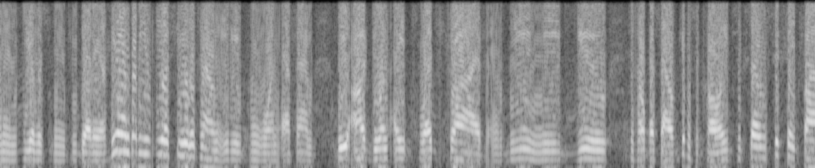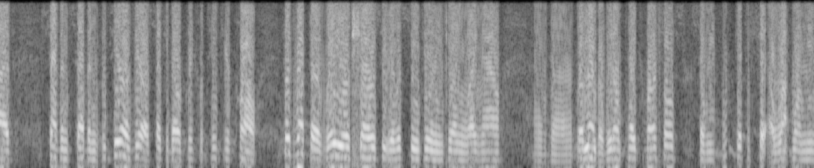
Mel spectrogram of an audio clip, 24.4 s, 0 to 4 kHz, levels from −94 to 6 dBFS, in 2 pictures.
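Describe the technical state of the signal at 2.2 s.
At 2.2 s you're hearing the mu-law and A-law mix-up, which runs through the whole clip: speech coded with A-law is being decoded as mu-law, so sample levels land in the wrong places. It sounds harsh and gritty, with pauses filling up with noise, all inside the normal 4 kHz telephone band.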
